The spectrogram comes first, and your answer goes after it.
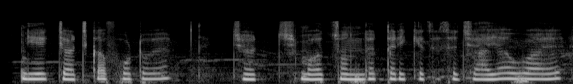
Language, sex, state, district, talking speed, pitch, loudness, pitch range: Hindi, female, Uttar Pradesh, Hamirpur, 155 wpm, 250 Hz, -25 LUFS, 235-255 Hz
